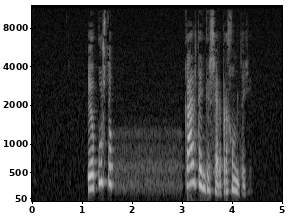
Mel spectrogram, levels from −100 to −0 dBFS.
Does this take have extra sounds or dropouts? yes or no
no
